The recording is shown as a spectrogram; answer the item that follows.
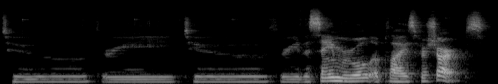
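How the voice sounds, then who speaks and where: Slow-paced man teaching piano step by step. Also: mid-range voice, flat delivery, fairly bright tone. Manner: deliberate, counting out notes and fingerings in short phrases. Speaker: piano teacher, host of video lessons. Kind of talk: step-by-step instructional demonstration. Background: piano notes.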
